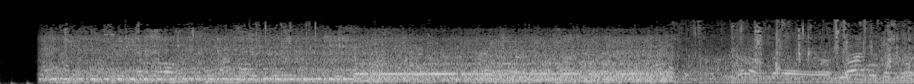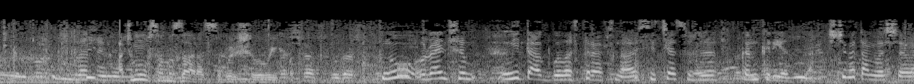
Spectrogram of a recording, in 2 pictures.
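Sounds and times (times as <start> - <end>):
loud continuous platform bustle at a busy station: 0.4 - 11.8
crowd chatter at a busy station: 0.4 - 18.2
evacuation train engine hum at a busy station: 0.4 - 18.2
speech: 10.1 - 18.2.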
